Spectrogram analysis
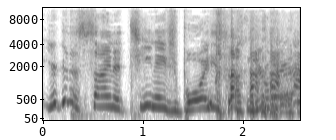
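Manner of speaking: high, drawn-out mock disbelief, laughter creeping in; retold incredulous scolding. Friend stopping a comic signing underwear, high incredulous scolding.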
